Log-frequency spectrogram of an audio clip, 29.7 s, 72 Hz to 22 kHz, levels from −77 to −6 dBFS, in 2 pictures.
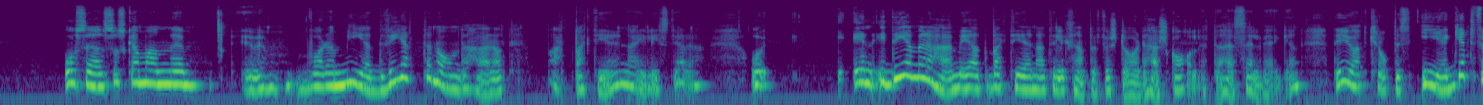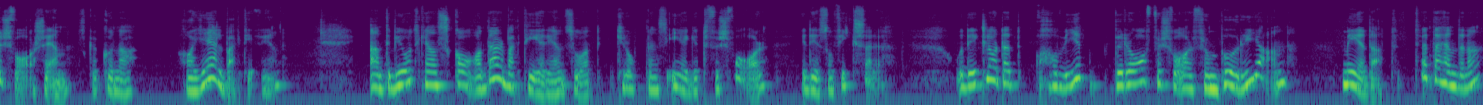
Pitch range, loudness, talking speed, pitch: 155-225 Hz, -29 LUFS, 150 wpm, 185 Hz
